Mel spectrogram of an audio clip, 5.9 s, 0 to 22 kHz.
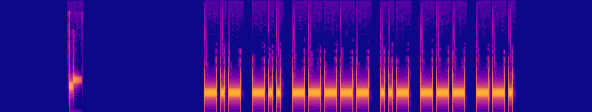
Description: Morse code, heard as a keyed tone, about 30 wpm, 700 Hz. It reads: KD0UOG
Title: USA Call Signs 30wpm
